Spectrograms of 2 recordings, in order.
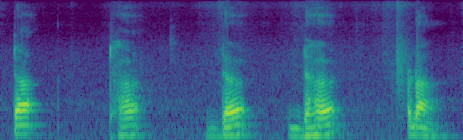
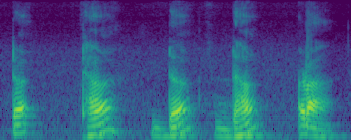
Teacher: मूर्धा और जीभ के स्पर्श से बोले जाने वाले व्यंजन या जीभ के पतले भाग और तालु के अगले भाग के स्पर्श से बोले जाने वाले व्यंजन मूर्धन्य व्यंजन कहलाता है।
